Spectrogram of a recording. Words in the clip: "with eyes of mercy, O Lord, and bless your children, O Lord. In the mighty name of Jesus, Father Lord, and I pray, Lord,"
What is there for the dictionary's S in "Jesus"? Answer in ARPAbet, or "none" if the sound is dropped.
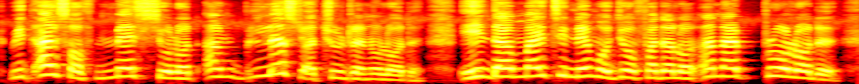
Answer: none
